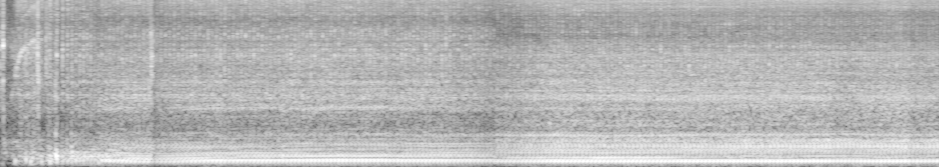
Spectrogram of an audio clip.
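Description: Starts with a rattle, then settles into a steady, even small-engine drone with no misses or knocks; runs smoothly.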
